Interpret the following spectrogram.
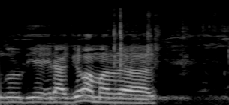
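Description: Pigeon cooing: one long, low coo that lasts about a second and a half and then stops.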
